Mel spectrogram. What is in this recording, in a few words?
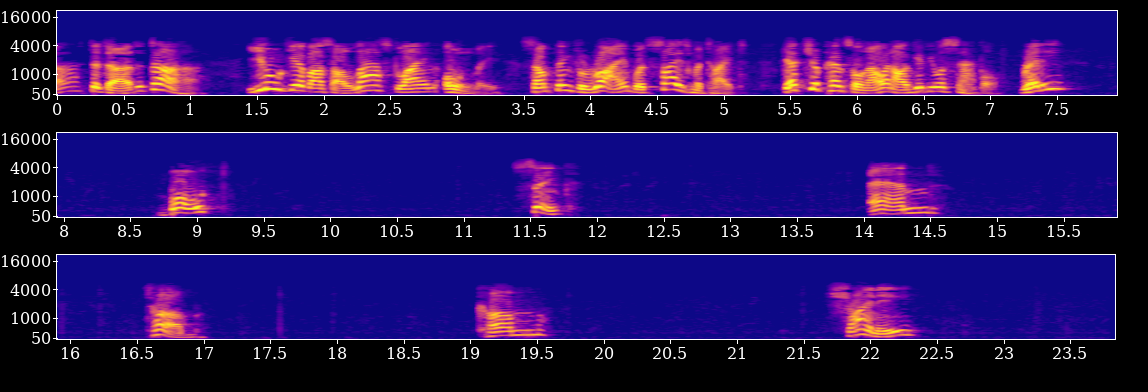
Dutch Cleanser, Old Radio Ads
